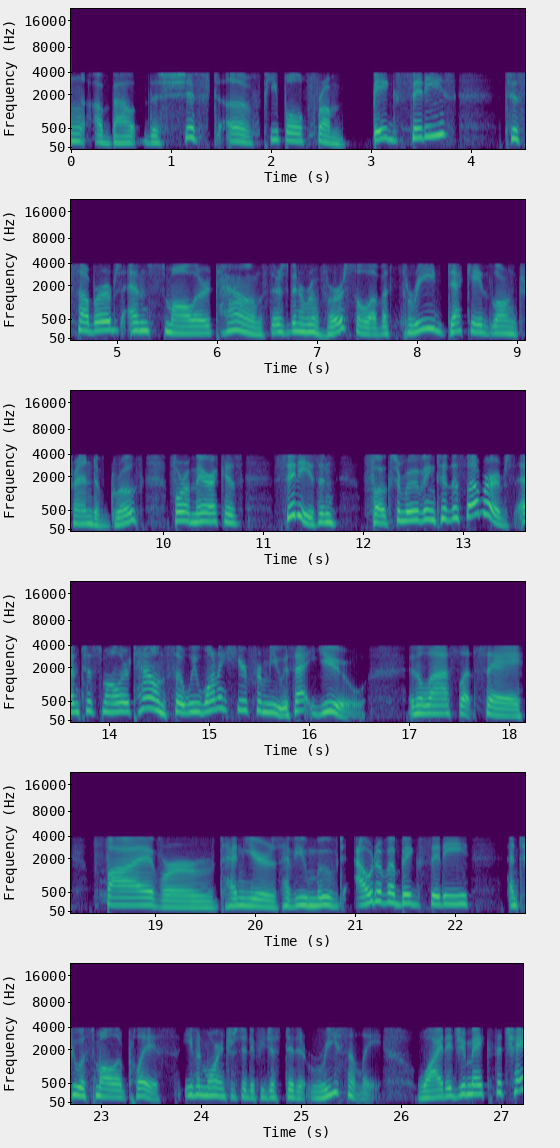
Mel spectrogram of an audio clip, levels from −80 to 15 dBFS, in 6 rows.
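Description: No faults: the speech arrives over a call path with nothing above 4 kHz, which fits a G.711-type telephone codec.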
